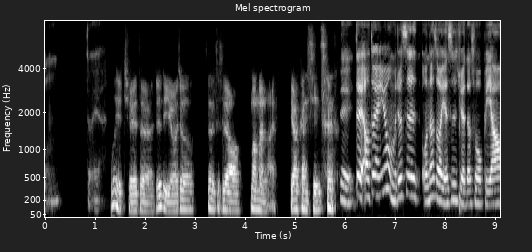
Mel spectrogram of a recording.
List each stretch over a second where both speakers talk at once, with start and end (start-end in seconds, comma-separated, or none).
none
